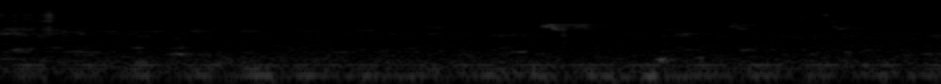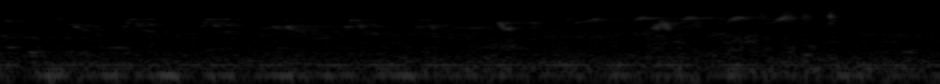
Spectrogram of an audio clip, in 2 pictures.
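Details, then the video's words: Birds calling from a big tree: scattered high chirps and short whistled notes, faint against steady low hum and background noise, with some distant voices. "the birds sounds from a big tree. ایک بڑے درخت سے پرندوں کی آوازیں"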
